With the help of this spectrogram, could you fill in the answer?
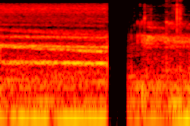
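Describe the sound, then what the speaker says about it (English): A faint, steady siren wails in the distance, briefly cut off by a moment of silence before background noise resumes. "sorry about the siren in the background"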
